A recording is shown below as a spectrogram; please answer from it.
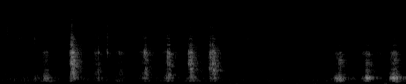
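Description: A wooden stylus scratches a flat scratch art sheet of black-coated paper, held flat by the left hand. Short, dry, rasping strokes come in a quick, uneven run, then pause briefly before a few more strokes. Each scrape has a mid-range scratchy tone with a bright edge and stops almost at once.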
